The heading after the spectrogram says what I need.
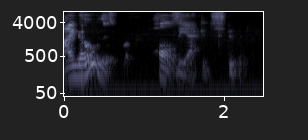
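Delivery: animated performed voice, swooping sing-song pitch. Told the others want to hear it, a speaker does his impression.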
